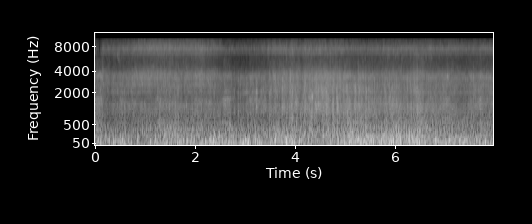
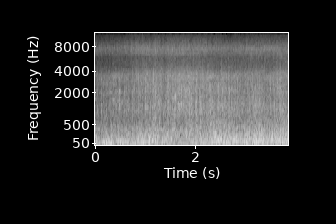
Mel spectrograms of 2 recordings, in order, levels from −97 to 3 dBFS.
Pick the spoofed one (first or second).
first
